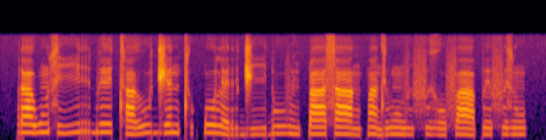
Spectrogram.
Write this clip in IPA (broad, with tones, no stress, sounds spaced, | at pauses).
ɾ aː˦ w ũ˦ s iː˨˦ r b eː˦ tʰ a˨ ɣ u˦ d͡ʒ ɛ˦ n tʰ ʊ˨ k͡p o˦ l ɛ˨ r d͡ʒ iː˨ ɗ uː˦ β ĩ˨ k͡p aː˦ s aː˦˨ ŋ p ã˦˨ d ɪ˦ β ũ˦ v i˨ f ɪ˦ ɣ o˨ f aː˦˨ p e˦ f ɪ˦ z ũ˦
